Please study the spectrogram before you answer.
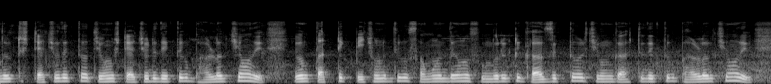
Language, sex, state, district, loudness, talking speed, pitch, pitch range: Bengali, male, West Bengal, Dakshin Dinajpur, -17 LUFS, 225 wpm, 140 Hz, 130-150 Hz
